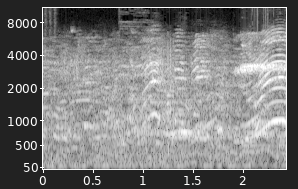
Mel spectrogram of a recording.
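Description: Several children's voices chattering at once, no single speaker clear.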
